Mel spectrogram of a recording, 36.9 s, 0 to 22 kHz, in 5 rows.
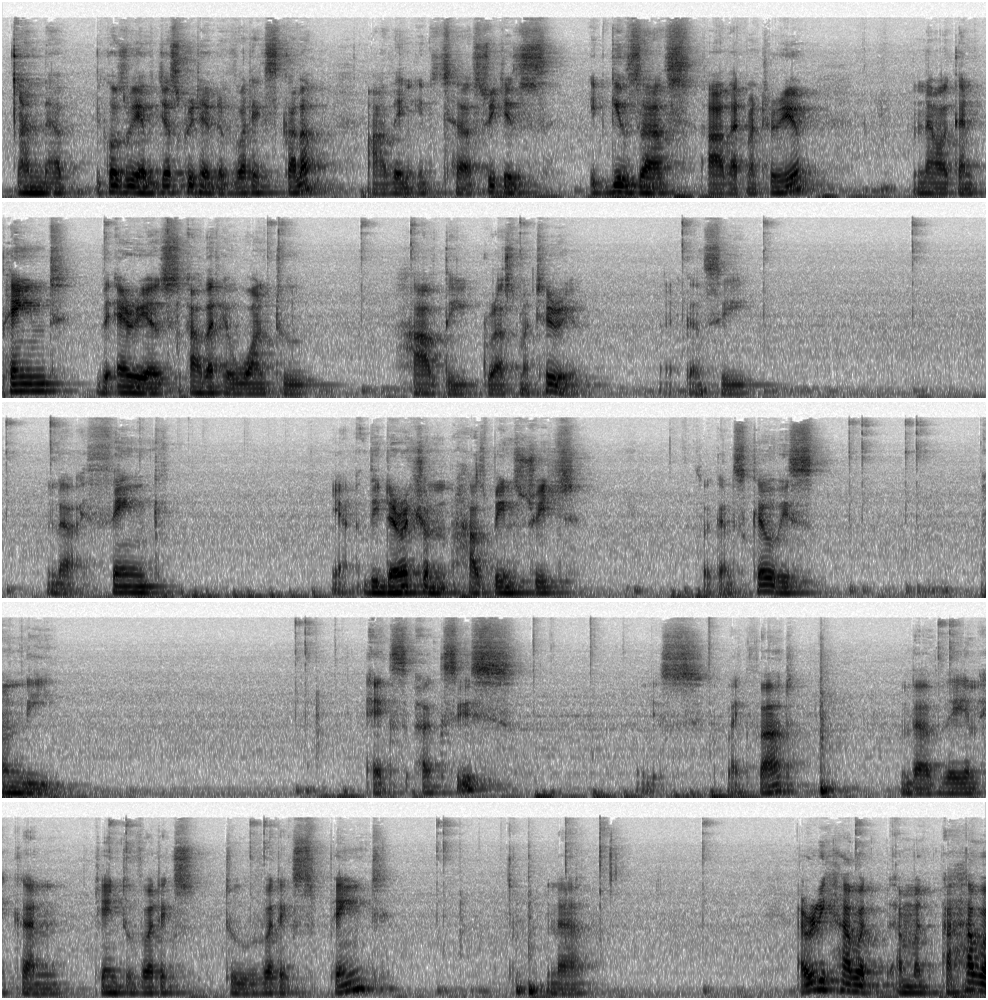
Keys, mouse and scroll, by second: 2.7 `, 8.2-10.1 drag, 11.3-16.2 drag, 16.2 ctrl+z, 16.4 ctrl+z, 16.7 ctrl+z, 17.0 ctrl+z, 21.7 click, 22.2 s, 24.7 `, 26.2 `, 26.6 Tab, 27.2 Tab, 27.5 `, 30.6-33.8 drag, 34.8-36.9 drag.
